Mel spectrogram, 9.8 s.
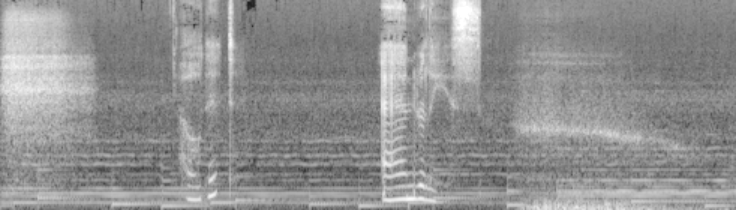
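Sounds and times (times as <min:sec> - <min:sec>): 
deep breath in: 0:00.0 - 0:01.4, 0:06.8 - 0:09.6
soft low musical drone: 0:00.0 - 0:09.8
speech: 0:02.5 - 0:03.1, 0:05.3 - 0:06.2.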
